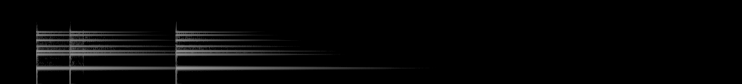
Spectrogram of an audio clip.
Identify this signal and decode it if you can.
Ship's bell, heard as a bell. 3. Three half-hours of the watch have passed.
